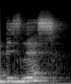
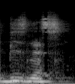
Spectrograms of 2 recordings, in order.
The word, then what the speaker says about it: business: Et tous les dérivés de ce mot-là, le U va se prononcer comme un I. Donc on a le business.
